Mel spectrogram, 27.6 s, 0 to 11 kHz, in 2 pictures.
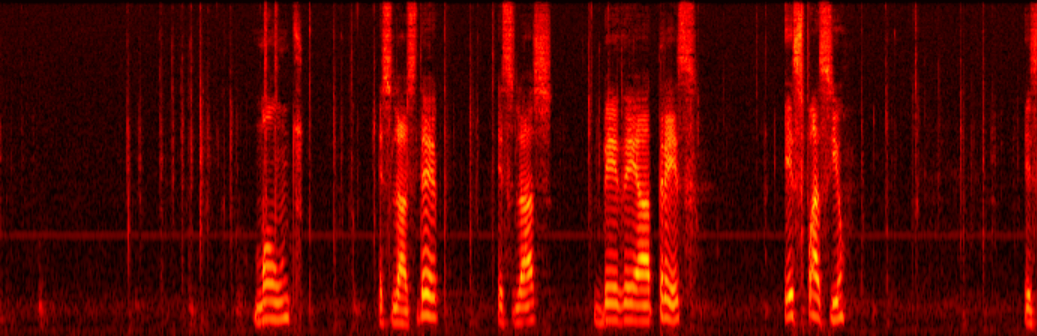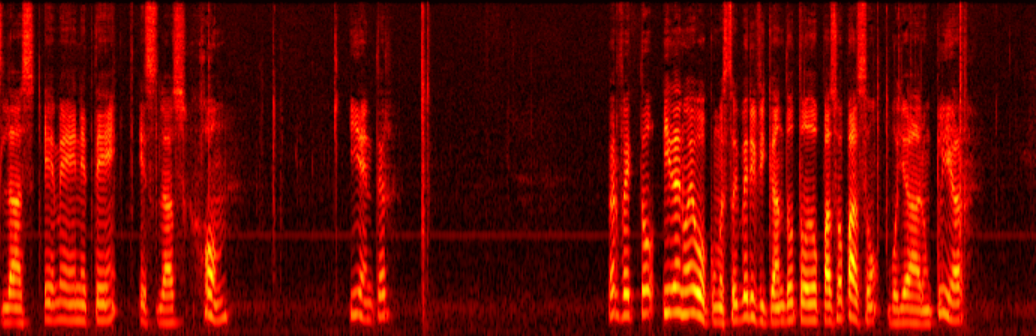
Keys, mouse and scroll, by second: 1.7-6.2 typing, 7.8-9.2 typing, 10.7 typing, 11.8-13.1 typing, 14.3-17.5 typing, 19.2-19.9 typing, 25.1-26.4 typing, 26.6 Return.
